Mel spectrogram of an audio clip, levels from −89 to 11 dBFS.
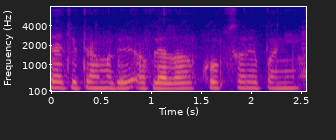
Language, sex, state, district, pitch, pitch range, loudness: Marathi, male, Maharashtra, Aurangabad, 200 Hz, 195-205 Hz, -31 LUFS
